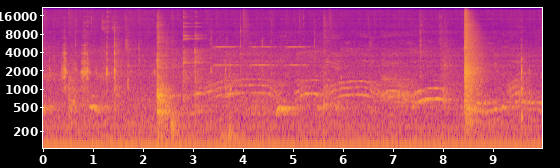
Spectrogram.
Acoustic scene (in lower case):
restaurant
